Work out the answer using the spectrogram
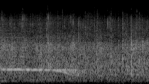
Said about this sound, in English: And it's good to hear you clapping. That's awesome.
